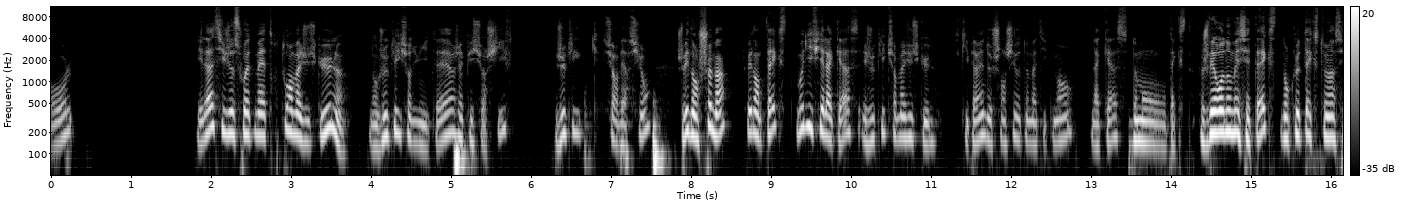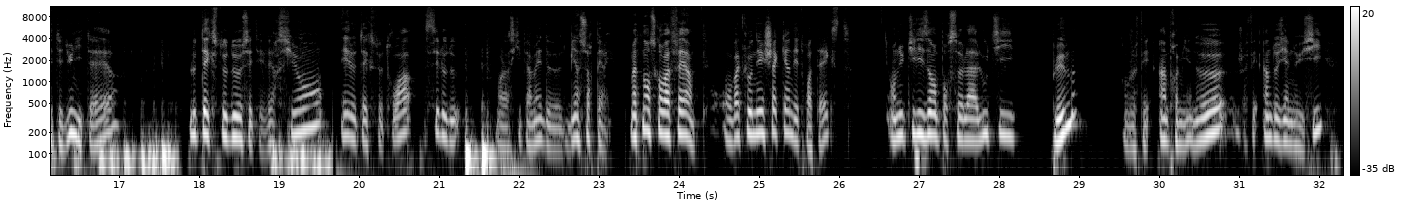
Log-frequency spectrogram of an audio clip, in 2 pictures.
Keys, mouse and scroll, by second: 0.0 click, 3.4 click, 5.8 shift+click, 7.3 click, 10.0 click, 12.3 click, 15.2 click, 16.1-19.8 typing, 17.8 click, 19.9 click, 20.9 KP_2, 21.1 KP_Enter, 28.4 click, 29.5 click, 30.8 click.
